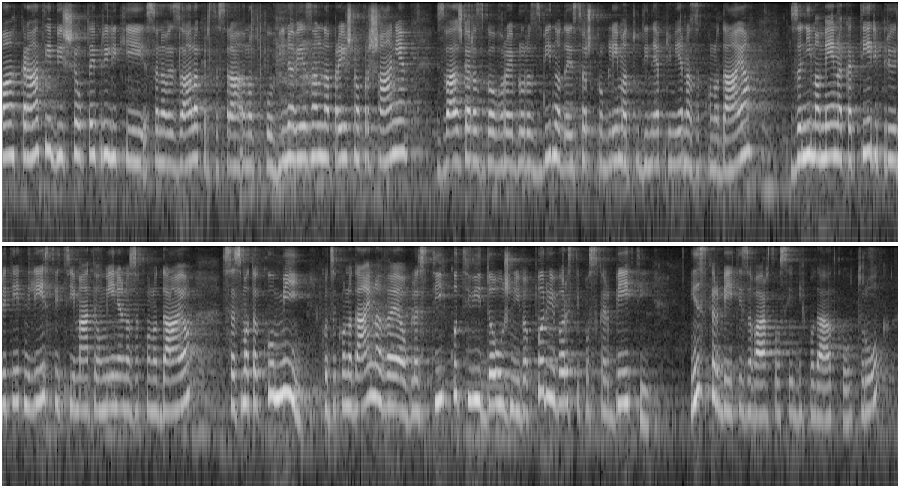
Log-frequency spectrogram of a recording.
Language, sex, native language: Slovenian, female, Slovenian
